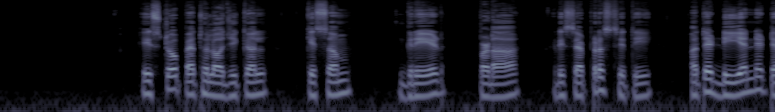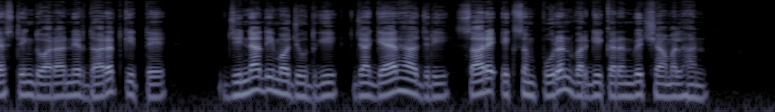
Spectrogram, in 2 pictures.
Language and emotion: Punjabi, neutral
